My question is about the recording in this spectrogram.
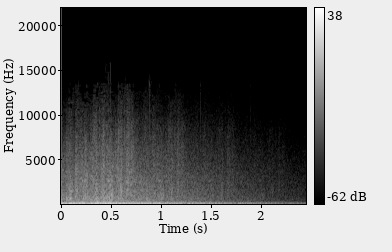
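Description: A deep cinematic boom hit from the end-graphic sound design: one sudden heavy impact with a rumbling tail that fades away slowly over about two seconds.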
